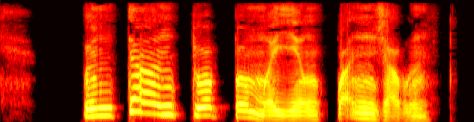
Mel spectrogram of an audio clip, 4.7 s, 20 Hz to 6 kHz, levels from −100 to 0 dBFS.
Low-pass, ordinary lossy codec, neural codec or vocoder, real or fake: 5.4 kHz; MP3, 32 kbps; none; real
